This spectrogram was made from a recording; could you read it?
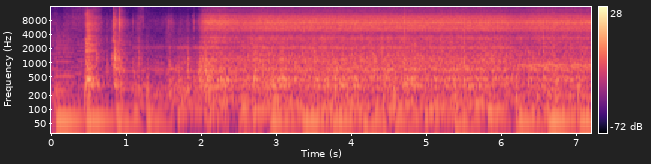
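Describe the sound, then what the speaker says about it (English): Electric mixer beats butter and brown sugar in a bowl, a few bumping knocks at the start before a steady, close, loud whirring hum. "And we're going to mix it through again."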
